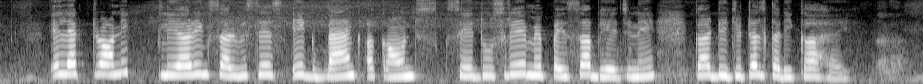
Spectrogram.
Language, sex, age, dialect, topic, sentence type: Bhojpuri, female, 18-24, Western, banking, statement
